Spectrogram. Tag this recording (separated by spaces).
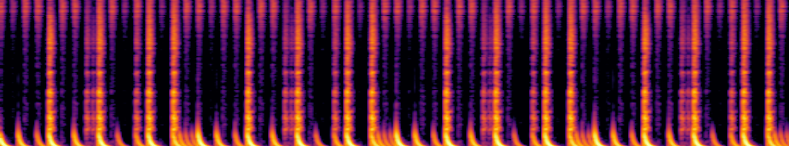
loop drum-and-bass drum-loop dnb drum break jungle breakbeat drums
